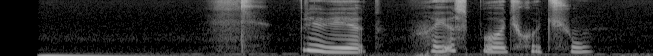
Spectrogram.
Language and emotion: Russian, sad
